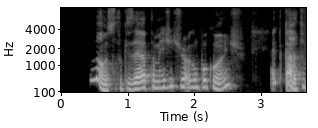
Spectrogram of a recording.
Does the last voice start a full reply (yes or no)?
no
